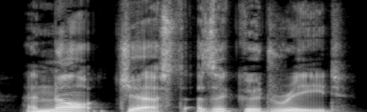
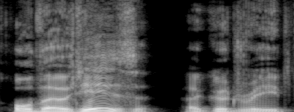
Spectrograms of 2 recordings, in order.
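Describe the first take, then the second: First: Said in the usual way. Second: The word is leaned on, long and firm; emphatic is in it is a good read; stress on IS. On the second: Shown as a demonstration. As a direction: insist on is, as in it truly is. Stress on IS in the follow-up.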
